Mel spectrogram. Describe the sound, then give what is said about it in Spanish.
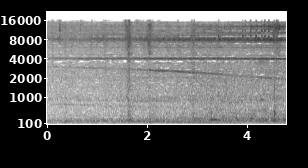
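A steady low rumble of the Tren Insurgente passenger train rolling along the rails in central Mexico, with faint high metallic whines and occasional clacks. No talking. “El tren Insurgente representa un paso significativo para la infraestructura de transporte de pasajeros en el centro de México.”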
